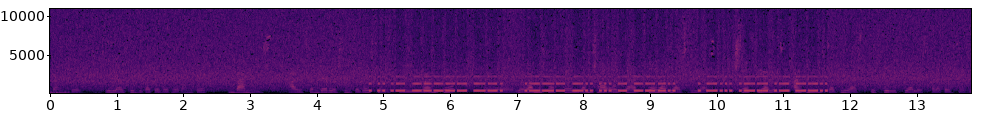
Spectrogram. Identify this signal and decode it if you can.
Morse code, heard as a keyed tone, hand-sent with a bug key, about 33 wpm, 450 Hz. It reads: EIA0G JDST8 EBWAZ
